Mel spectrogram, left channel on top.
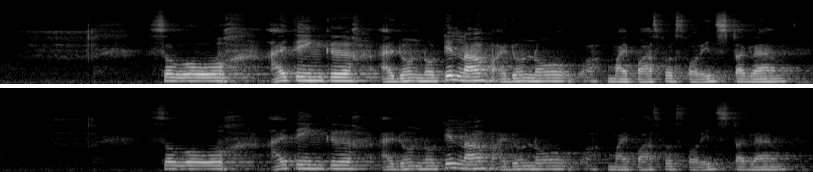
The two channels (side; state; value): right; quieter; 8.3 dB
